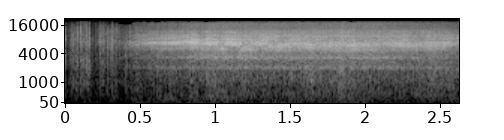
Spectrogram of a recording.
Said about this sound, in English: I think it's a snake. Yes, look. I can see a snake. It's brown.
